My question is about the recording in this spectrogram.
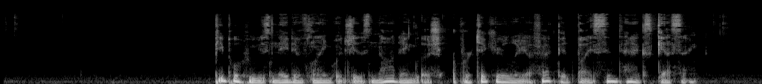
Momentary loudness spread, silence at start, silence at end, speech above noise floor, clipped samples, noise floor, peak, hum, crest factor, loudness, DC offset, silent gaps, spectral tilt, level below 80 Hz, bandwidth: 8 LU; 2.15 s; 0.65 s; 37 dB; under 0.1%; -58 dBFS; -6 dBFS; none; 18 dB; -23 LUFS; under 0.1%; none; -5.5 dB/octave; -34 dBFS; 11.5 kHz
